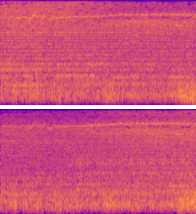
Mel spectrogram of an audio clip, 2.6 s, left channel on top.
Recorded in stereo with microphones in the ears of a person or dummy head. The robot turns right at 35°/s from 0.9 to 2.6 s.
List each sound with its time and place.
0.0 s a drone: 130° left; by 2.6 s 170° right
